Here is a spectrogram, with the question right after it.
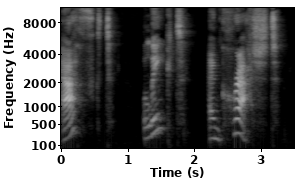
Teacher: if the sound before the ED is unvoiced, the ED is actually going to represent the T sound. So that's true in words like asked, blinked, and crashed.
